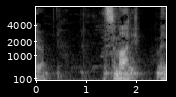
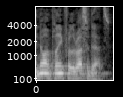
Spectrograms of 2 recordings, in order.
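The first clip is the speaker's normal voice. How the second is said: loud, higher insistent reply; drummer protesting; 4 semitones higher, 7 dB louder than usual. Retold or imitated. Drummer answering the angry neighbour, loud and insistent. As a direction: insist loudly you're playing for the dance. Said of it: "And he'll say".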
